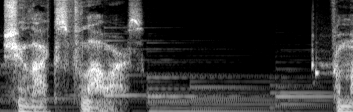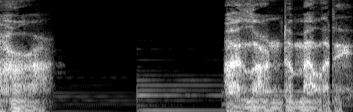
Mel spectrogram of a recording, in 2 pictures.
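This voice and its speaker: Give the scene a powerful male fiend of the underworld. His voice is very deep and he speaks slowly, with cool, teasing understatement. It is romantic fantasy game dialogue with light music underneath. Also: steady tone, fairly bright tone, exaggerated voice. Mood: soft, tender.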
